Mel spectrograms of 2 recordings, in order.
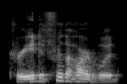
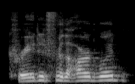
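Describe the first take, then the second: First: It is read plainly, without attitude. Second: It is read with a lot of attitude.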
